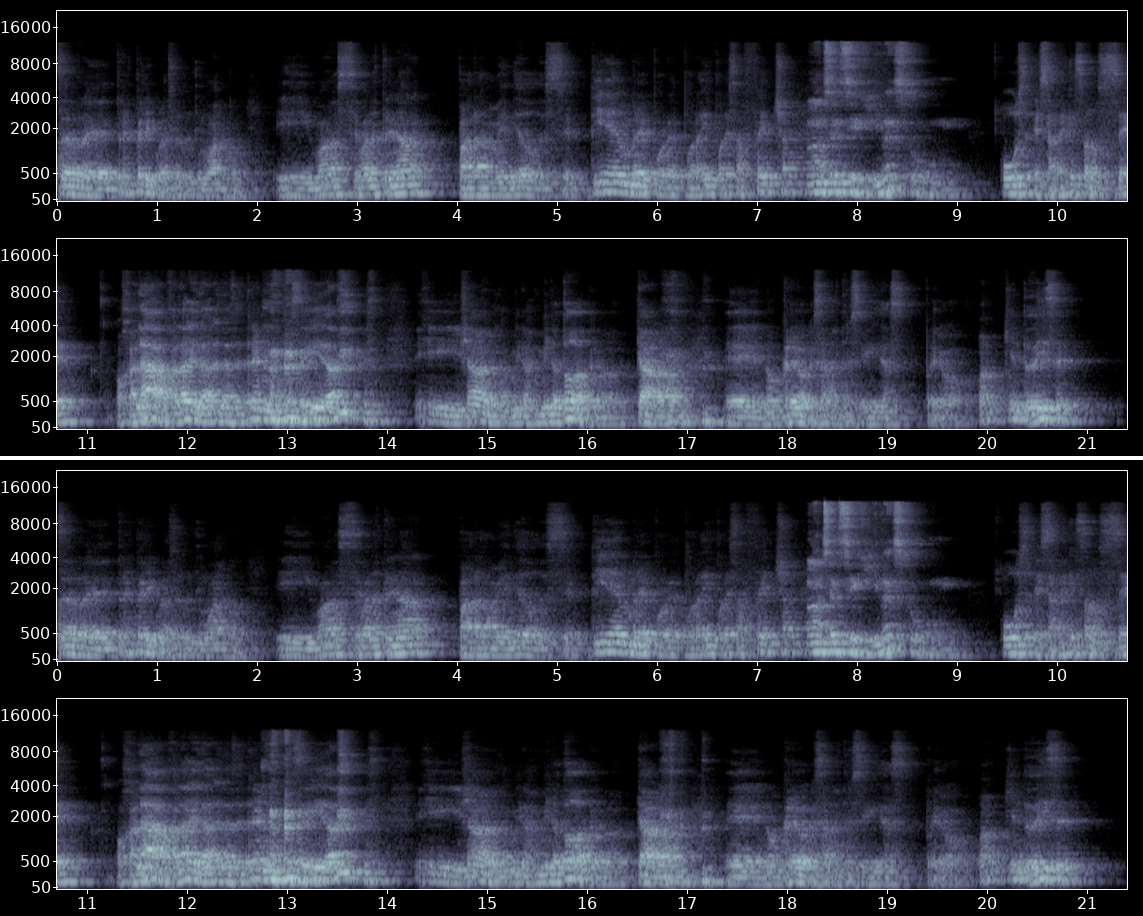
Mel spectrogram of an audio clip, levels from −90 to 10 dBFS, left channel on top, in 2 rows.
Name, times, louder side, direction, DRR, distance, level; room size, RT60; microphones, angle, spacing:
voice 1, 0.0-1.8 2.2-3.6 4.0-7.4 9.4-10.8 11.3-13.5 14.3-19.1 19.4-20.8, left 1 dB, 75° left, -1 dB, 0.7 m, -26 dB
voice 2, 7.5-9.0 12.8-13.2 13.5-13.7 16.7-16.9 17.1-17.3, right 1 dB, 65° right, 0 dB, 0.6 m, -25 dB
3.2 x 2.9 x 2.4 m, 0.83 s
head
